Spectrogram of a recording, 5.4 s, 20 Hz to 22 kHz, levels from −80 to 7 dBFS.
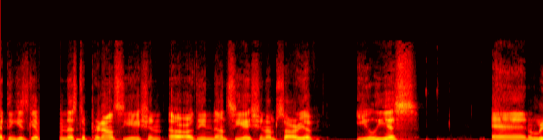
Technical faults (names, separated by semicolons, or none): Bluetooth stall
